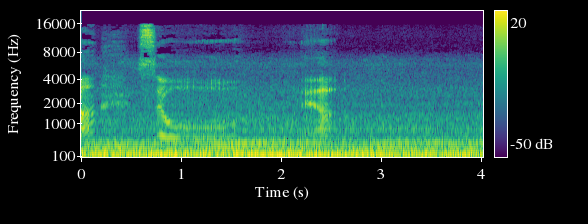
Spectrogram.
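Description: Car driving at highway speed, heard from inside the cabin: a steady low rumble of tyre, road and engine noise.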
